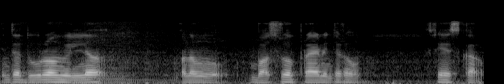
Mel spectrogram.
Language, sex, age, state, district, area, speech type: Telugu, male, 30-45, Telangana, Jangaon, rural, spontaneous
